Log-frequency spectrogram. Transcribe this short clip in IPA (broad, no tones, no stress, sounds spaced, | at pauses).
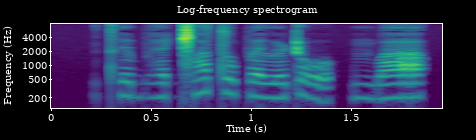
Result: t̪ʰ e bʱ ɛ ɡ͡ǁ a t o p ɛ l ɯ ʈ o | m b a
